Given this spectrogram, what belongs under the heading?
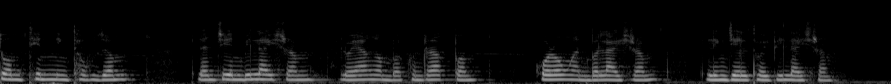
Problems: background sounds at intervals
